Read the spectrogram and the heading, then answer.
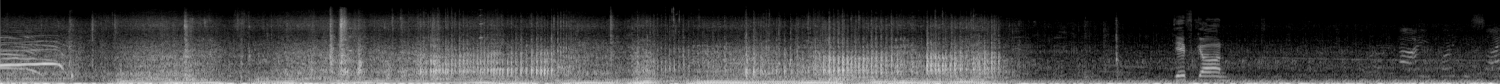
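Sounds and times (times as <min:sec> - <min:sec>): engine revving under load: 0:00.0 - 0:12.9
sharp knocks: 0:03.2 - 0:10.2.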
